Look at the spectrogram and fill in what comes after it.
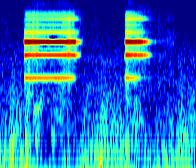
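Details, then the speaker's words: MGrx dry eye treatment system during a patient's eyelid treatment: one long then one short electronic beep signalling the device has reached proper temperature, before biofilm is cleared from the lid margin gland openings. "yeah so the beeping there is just letting me know that the device is at the proper temperature"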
